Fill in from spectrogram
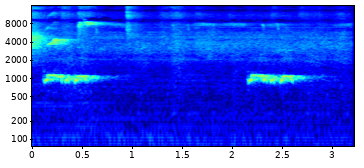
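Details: Zebra dove in training, singing with good verse flow: two rolling, trilled coo phrases, each lasting about three quarters of a second, separated by a two-second pause, over quiet background hum.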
